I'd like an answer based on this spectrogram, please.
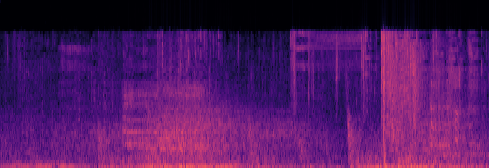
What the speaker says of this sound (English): I use a flashbang.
